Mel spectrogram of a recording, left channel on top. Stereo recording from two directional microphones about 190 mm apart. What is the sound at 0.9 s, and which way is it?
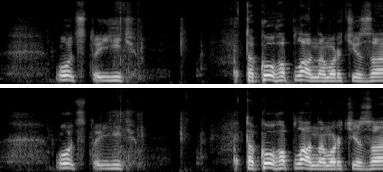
Speech, 50° left (ahead or behind).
